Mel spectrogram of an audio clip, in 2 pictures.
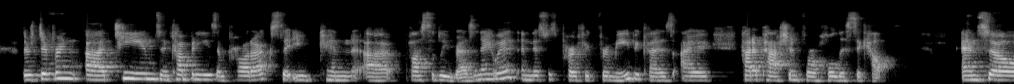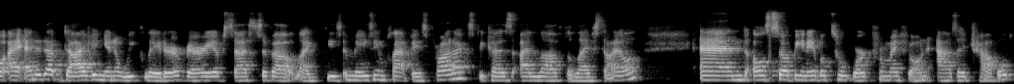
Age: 20-39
